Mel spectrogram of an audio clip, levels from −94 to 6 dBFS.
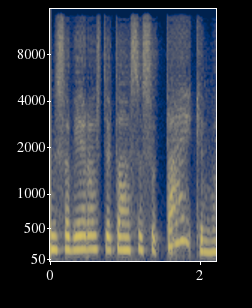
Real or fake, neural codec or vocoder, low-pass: fake; codec, 44.1 kHz, 0.9 kbps, DAC; 14.4 kHz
